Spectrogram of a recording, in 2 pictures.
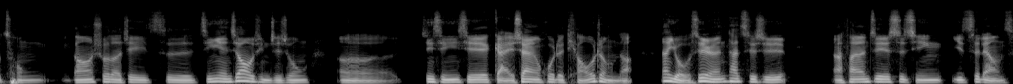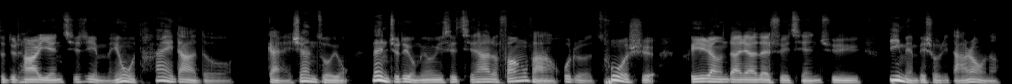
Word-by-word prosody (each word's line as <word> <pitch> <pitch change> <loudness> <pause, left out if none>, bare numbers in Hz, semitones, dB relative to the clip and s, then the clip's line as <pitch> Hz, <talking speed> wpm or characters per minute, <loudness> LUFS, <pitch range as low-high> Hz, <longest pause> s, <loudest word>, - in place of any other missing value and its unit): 从 95 +1 -4
你 190 - -24
刚 105 - 0
刚 110 - +1
说 120 +2 -2
的 110 -2 +1
这 110 - -2
一 100 -1 0
次 100 -1 -2
经 125 +6 -2
验 130 -2 +3
教 160 0 +4
训 110 -6 -2
之 95 +1 -2
中， 100 0 -2 0.3
呃， 85 -2 -4 0.2
进 125 - 0
行 110 -2 +1
一 110 - +1
些 110 +1 +3
改 90 -4 +1
善 110 +4 +4
或 115 +1 -2
者 100 - 0
调 95 +7 -2
整 105 -11 0
的， 85 -1 -5 0.2
那 160 - +4
有 105 -11 +4
些 150 - +3
人 120 -2 +4
他 135 0 +2
其 130 -2 -2
实， 110 -1 0 0.4
啊， 100 - -1
发 105 +5 -1
生 120 +1 +2
这 125 0 +1
些 120 - +4
事 120 0 0
情， 100 -1 0
1 105 - -1
次 120 +5 -3
2 90 -5 +1
次 95 +4 -6
对 110 +1 -3
他 110 +1 0
而 110 -1 +5
言 100 +1 +2
其 115 0 -7
实 125 +2 -6
也 115 - 0
没 85 -1 -6
有 130 +1 +3
太 175 - -1
大 110 -6 +1
的 85 0 -8 0.6
改 85 0 -2
善 145 - +2
作 105 -4 -1
用， 90 -2 -2 0.2
那 195 - +7
你 - - +7
觉 120 0 -1
得 130 - +2
有 105 -7 +2
没 95 - 0
有 105 +1 +1
一 105 - +1
些 115 +2 -3
其 110 +1 -8
它 120 +1 +1
的 110 - -1
方 150 +9 +1
法 85 - -1
或 125 +10 -5
者 85 -5 -7
措 155 - +2
施 100 -2 -4 0.2
可 120 - -1
以 - - +4
让 130 -3 +3
大 110 -1 +3
家 105 0 +3
在 105 -2 +2
睡 100 -1 -3
前 90 +1 -3
去 95 -2 -2 0.2
避 200 -1 +6
免 100 - +3
被 100 - -2
手 100 -3 -4
机 90 - -8
打 85 -1 -3
扰 105 -4 0
呢？ 80 0 -8
105 Hz, 280 characters per minute, -24 LUFS, 95-120 Hz, 0.6 s, 那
